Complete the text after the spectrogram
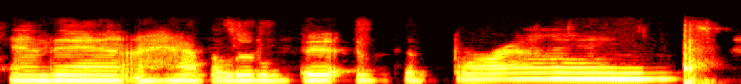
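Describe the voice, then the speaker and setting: A woman's voice: mid-range voice, fairly even intonation, measured pace, creaky, highs cut off, over music. A woman hosting an art tutorial, chatting casually in a rambling way and muttering to herself as she works. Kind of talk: casual chat while painting.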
